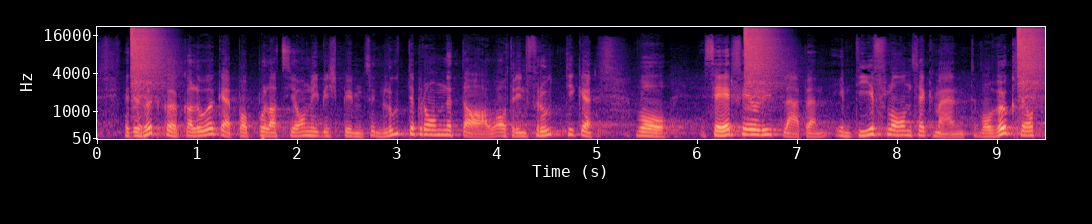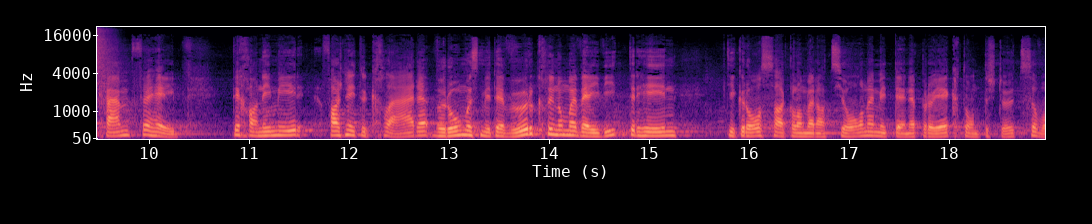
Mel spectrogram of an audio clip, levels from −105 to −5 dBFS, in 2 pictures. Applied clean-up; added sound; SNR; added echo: none; Hi-hat; 9 dB; none.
